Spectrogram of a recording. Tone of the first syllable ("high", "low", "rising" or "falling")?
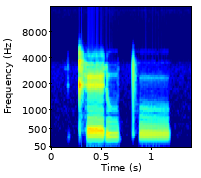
high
